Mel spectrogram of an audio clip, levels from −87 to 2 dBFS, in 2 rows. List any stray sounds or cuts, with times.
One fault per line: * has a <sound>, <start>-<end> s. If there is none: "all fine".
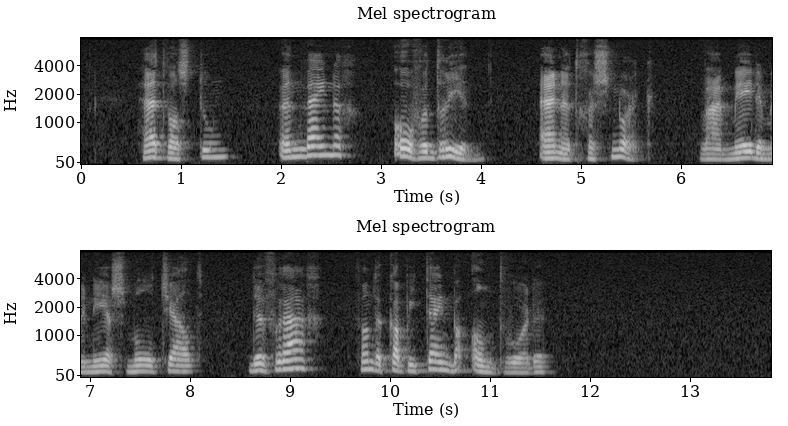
all fine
